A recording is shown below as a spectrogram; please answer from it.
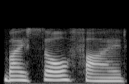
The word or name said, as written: bisulfide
